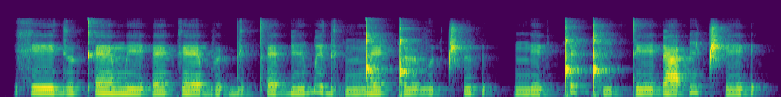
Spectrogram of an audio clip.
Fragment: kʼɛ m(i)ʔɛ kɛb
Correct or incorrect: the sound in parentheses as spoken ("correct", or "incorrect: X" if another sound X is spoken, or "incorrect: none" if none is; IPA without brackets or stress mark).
incorrect: e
